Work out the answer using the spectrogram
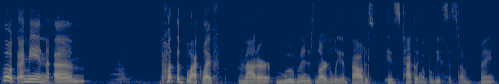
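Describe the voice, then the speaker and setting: A woman's voice: lowish voice, slow pace, vocal fry. A woman guest in an interview, talking in a reflective, emphatic way and often asking rhetorical questions. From Ethiopia. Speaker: guest, media company CEO. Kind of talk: interview discussion.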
